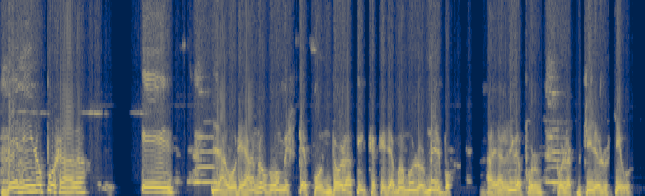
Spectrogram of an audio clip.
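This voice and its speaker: Over music in the background, the speaker keeps a very even loudness while the pitch swings very widely, moving at a fairly slow pace with long, frequent pauses. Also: man, fairly high pitch for a man. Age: 80s+. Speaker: farmer. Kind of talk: interview answer. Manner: hesitant, halting.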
